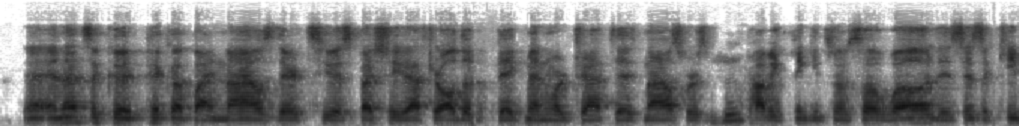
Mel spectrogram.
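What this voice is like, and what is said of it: Usual voice. Nothing is said of it.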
